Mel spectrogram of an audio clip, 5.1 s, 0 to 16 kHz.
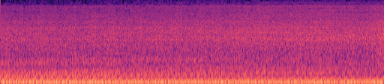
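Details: Honda S2000 on lift with new Skunk2 header and 3" titanium exhaust: strong even idle with deep steady beefy exhaust drone, no misses or knocks after start; smoke from oil burning off new header.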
